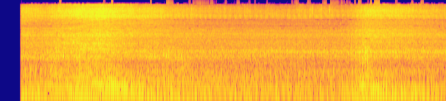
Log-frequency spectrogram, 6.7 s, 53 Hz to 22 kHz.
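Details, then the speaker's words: Bajaj Discover 125cc engine under light throttle: a rough "ghar ghar" rumbling growl from inside the engine that swells with each blip. A broken internal bearing is suspected, and the full engine must come out to open it. "थोड़ा हल्का पिकअप दो। तो फिर इसका अंदर से एक आवाज आता है, घर घर घर घर, देखें साउंड। देखते हैं इसका अंदर कौन सा बेरिंग टूट गया।"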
